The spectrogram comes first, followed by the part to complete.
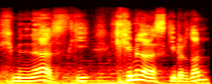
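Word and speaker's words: Хмельницький: Las otras 2 plantas están ubicadas cerca de donde estamos nosotros, en Rivne y en Khmelnytskyi, esa es la pronunciación correcta, en el oeste del país.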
